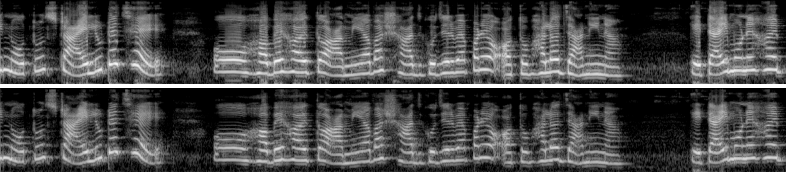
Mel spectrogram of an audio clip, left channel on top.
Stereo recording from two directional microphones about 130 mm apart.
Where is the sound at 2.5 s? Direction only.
30° left (ahead or behind); by 6.2 s 55° left (ahead or behind).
